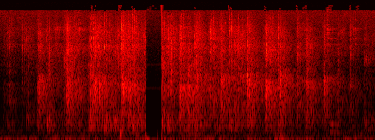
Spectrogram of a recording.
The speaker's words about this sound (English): Not a very emphatic clap.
